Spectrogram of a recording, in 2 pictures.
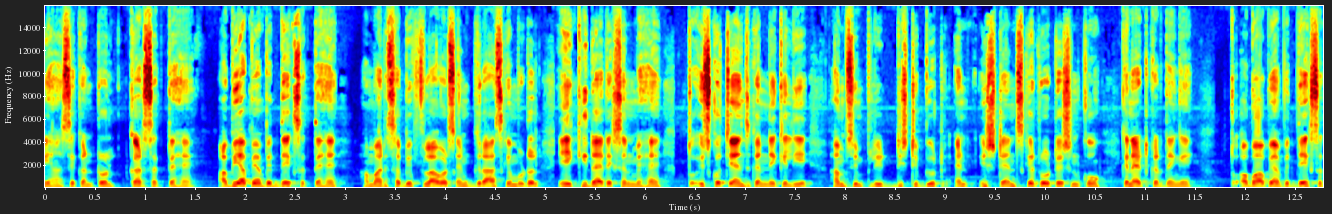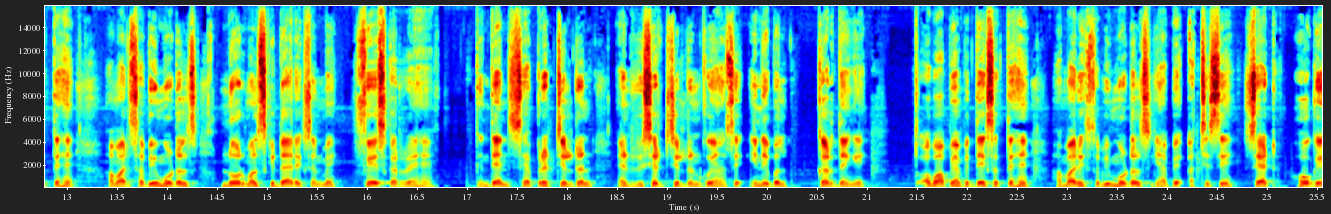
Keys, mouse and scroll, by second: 0.1-1.1 drag, 7.2 drag, 8.3-9.9 middle drag, 10.9 middle click, 11.8 KP_1, 19.6 click, 20.4 click, 21.7 click, 22.1 shift+middle click, 22.3 shift+click, 22.3 shift+middle click, 22.4 shift+middle click, 22.6 shift+middle click, 24.6-25.0 middle drag, 25.4 middle click.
